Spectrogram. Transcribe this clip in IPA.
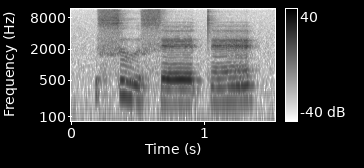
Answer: s ɯ s ɛː t ɛ̃

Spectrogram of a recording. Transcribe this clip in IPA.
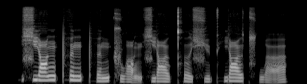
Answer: ɕ j ɑ˥ ŋ pʰ ə˥ n pʰ ə˧˥ n ʈ͡ʂ w ɑ̰˨˩ ŋ ɕ j ɑ˥˧ ʊ̯ kʰ ɤ˥˩ ɕ y˧˥ pʰ j ɑ˥ ʊ̯ t͡sʰ w ä̰˨˩˦

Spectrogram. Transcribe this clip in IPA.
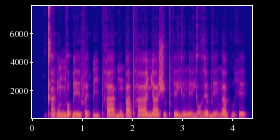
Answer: kʼ ã˨ ɗ ũ˨ ɲ ɔ˦ ɓ eː˨ f ɛ˨ k͡p iː˨ pʰ aː˦ ɡ͡b ũ˦ p a˦ pʰ aː˨˦ ɲ aː˨ ʃ ɪ˨ pʰ e˨ j ɪ˨ n eː˨ j ɔ˨ ɣ ɛ˦ b eː˨ n aː˦ kʷ i˨ h e˦

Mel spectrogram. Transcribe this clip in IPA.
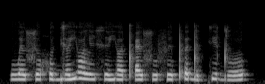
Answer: w ɛ sʷ ə χʷ ə ɡʲ ʌ j ɔ l i x ɪ j ʌ tʼ æ sʷ ɪ f ɪ pʼ ə d ə kʲ ə d ʊ

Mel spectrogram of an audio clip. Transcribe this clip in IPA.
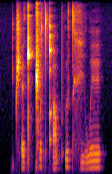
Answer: t͡ʃʼ ɛ˩ t ǁ o˥ t qʼ a˩ pʼ ɯ˥ t x i˩ w e˥

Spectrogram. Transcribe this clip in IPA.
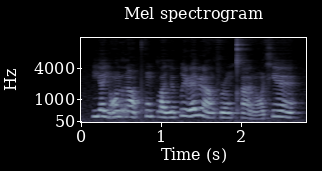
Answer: j ɛ˧˩ j ɔ̃˥˧ r ɑ̃˧˩ pʰ ũ˥˧ p lˠ i˧ l ʏ˧ p i˥˧ ɭ ɛ˥ l ɭ ã˧ lˠ f ɹ ũ˧ kʰ ã˧˩ l ɔ̃˩˧ xʲ ɛ̃˥˧

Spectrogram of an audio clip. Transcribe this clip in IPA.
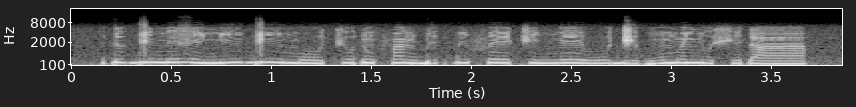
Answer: ɗ ɨ˨˦ ɡ i˦˨ n i˦ z i˨ ɲ iː˦ ɡ iː˦˨ m oː˨ t͡ʃ u˧ ɗ ũ˨ f ã˦˨ ɡ͡b e˧ k͡p i˦ f eː˦ t͡ʃ i˧ ŋ eː˦˨ v u˧ d͡ʒ e˨ ɡʷ ũ˦ b ɛ̃˦ ɲ u˨ ʃ i˧ ɗ aː˧

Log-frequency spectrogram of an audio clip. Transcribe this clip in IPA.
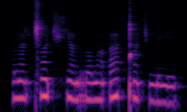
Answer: l ã ǁ ɑ̃ t͡ʃ ç ã r o lˠ ã ʔ a ǃ ɑ̃ t͡ʃ n i

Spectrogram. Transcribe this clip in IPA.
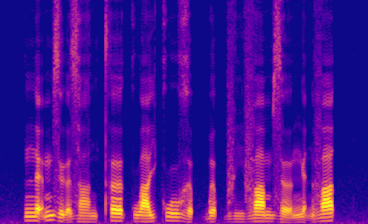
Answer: n ɛ̰˧˥ m z ɨ̰˧˨ ə̯ z a̤˨˩ n t̪ʰ əː˧ k w a˨˦ j k w u˧ ɣ ə˨˩ p̚ ɓ ə˨˩ p̚ v i̤˨˩ v a˧ m z əː˧˩ ŋ ɛ̰˧˨ n v a˦˥ t̚

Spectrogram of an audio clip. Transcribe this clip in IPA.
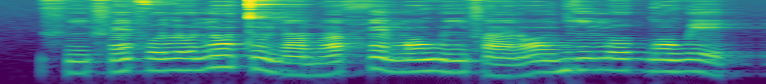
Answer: f ĩ˨ f ɛ̃˨˦ f o˧ l o˧ n ɔ̃˦ t ũ˦˨ j ã˨ b ã˨˦ h ɛ̃˦˨ m ɔ̃˧ w ĩ˧ f ã˨ ɾ ɔ̃˨˦ ɡ͡b ĩ˦ m o˦ ɡ͡b ɔ̃˦ w e˦˨

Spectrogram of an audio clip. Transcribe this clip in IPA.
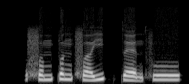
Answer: f ɐ˨˧ m p ɐ˧ ŋ f ɐ˨˥ j | t̪ ɛː˨˩ n f uː˨

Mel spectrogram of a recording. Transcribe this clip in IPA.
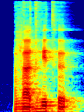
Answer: v a dʱ e t̪ʰ ə

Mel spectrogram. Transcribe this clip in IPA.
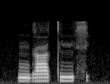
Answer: ŋ ɡ a˦ t ĩ˦ s

